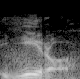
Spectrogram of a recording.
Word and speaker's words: gyro: You've got to be able to roll your R, so it's gyro.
